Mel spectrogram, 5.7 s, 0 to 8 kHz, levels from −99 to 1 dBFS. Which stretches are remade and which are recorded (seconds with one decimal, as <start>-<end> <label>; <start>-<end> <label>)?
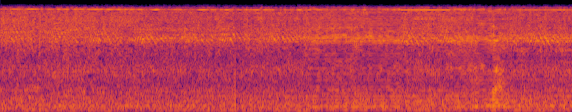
0.0-3.1 recorded; 3.1-4.0 remade; 4.0-4.5 recorded; 4.5-5.1 remade; 5.1-5.7 recorded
